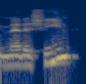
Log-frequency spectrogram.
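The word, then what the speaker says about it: Medellín: aspects of Colombian culture around, I hope I'm pronouncing this right, Medellin?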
